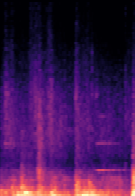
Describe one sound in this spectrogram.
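A finger presses an elevator button with a click.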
